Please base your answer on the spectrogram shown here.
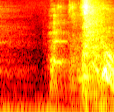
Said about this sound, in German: Gesundheit. Danke.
